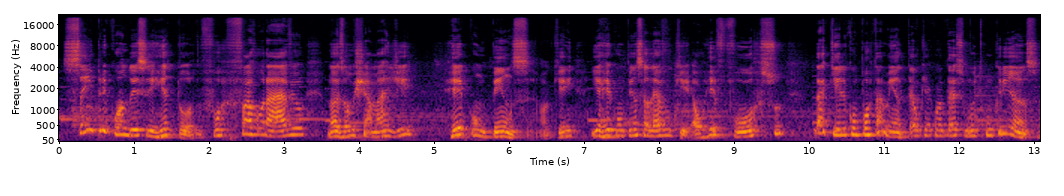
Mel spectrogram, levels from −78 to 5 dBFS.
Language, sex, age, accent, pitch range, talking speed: Portuguese, male, 20-39, Brazilian, 140-205 Hz, 135 wpm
